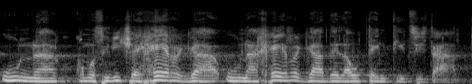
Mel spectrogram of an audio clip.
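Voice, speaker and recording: Speaking very slowly in an Italian accent, a man uses a fairly high pitch with ordinary pitch variation, with audible room echo and noticeable background noise. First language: Italian (speaking Spanish). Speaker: philosopher. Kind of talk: conference talk. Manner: halting.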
